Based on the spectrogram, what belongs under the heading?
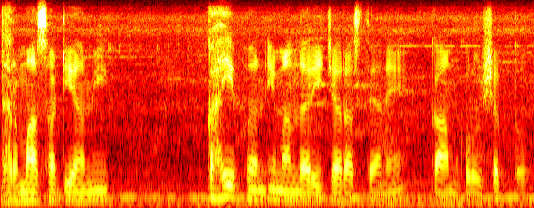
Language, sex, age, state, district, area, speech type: Marathi, male, 45-60, Maharashtra, Osmanabad, rural, spontaneous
